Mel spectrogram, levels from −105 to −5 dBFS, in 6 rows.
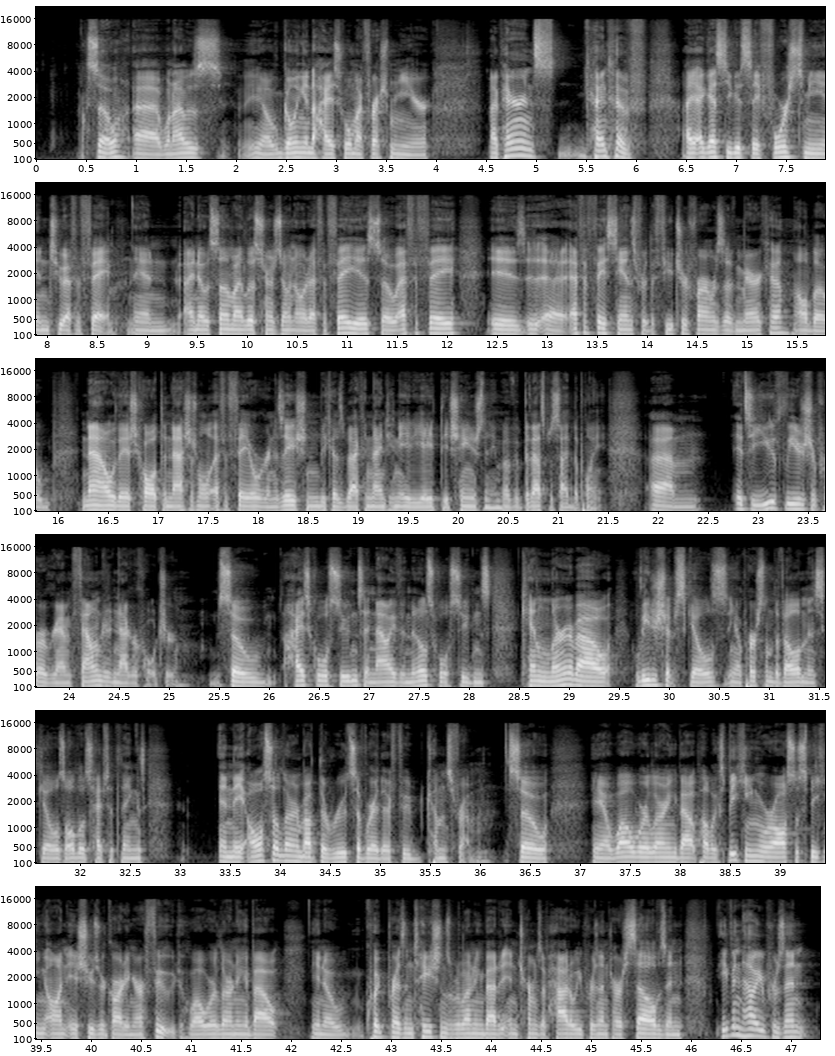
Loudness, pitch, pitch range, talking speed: -24 LUFS, 115 Hz, 110-125 Hz, 210 wpm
